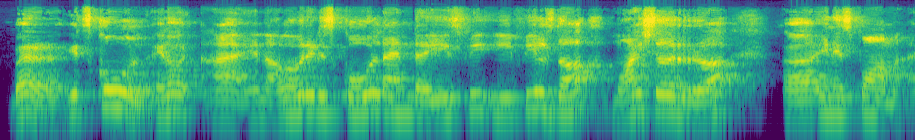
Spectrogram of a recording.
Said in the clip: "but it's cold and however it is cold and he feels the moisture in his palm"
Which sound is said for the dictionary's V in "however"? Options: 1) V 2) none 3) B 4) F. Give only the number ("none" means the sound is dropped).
1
